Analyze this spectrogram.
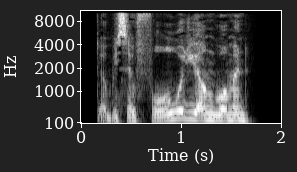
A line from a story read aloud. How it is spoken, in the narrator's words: snapped the midwife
